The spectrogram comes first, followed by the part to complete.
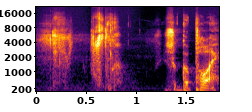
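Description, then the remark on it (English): A voice imitates chomping on a wad of chewing tobacco: two wet, hissy mouth bursts followed by a couple of gravelly, smacking chewing noises, fairly loud. “He's going to be sitting next to you in the theater. You want to go skydiving? Chomping on his Rocky chew.”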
